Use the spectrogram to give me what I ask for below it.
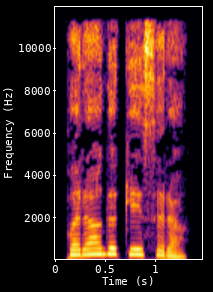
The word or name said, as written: ಪರಾಗಕೇಸರ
